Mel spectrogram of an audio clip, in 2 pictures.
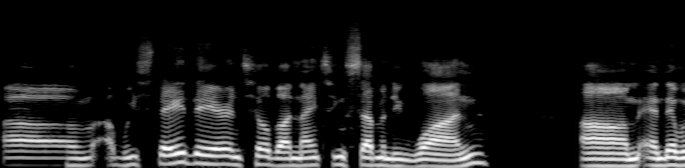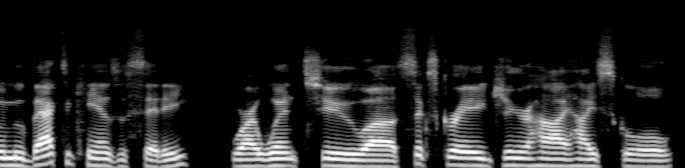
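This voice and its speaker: A man's voice: medium pitch, measured pace, smooth, no echo. An older American man in his sixties tells his story as a guest physician, his voice rising and falling with animation. The sound is dry and close, with no room around it. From United States. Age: 60s. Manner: animated storyteller, repeats words when excited. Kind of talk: conversational interview storytelling.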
